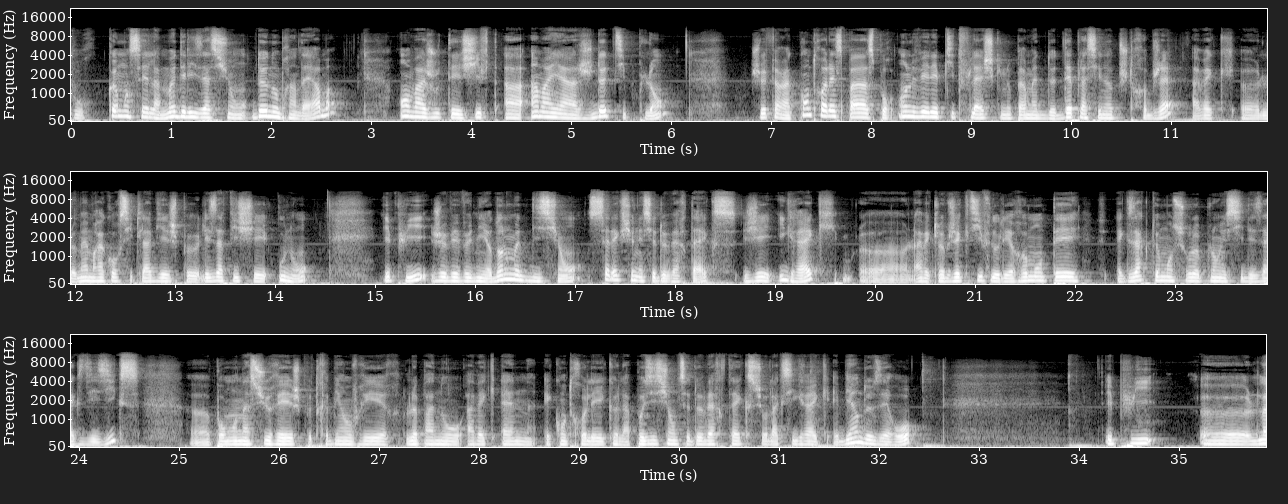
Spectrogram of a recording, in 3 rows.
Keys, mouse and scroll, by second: 0.9-1.3 scroll up 5, 2.9-3.3 scroll up 1, 3.3 shift+a, 10.9 ctrl+space, 11.9 ctrl+space, 13.9 Tab, 15.1 right click, 16.1 shift+right click, 18.1 g, 20.7 click, 27.1-27.6 scroll up 1, 27.6-28.1 scroll up 9, 28.1-29.7 scroll up 5, 30.0 click, 30.0 scroll up 1, 33.8 n, 34.5-35.5 scroll up 1.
